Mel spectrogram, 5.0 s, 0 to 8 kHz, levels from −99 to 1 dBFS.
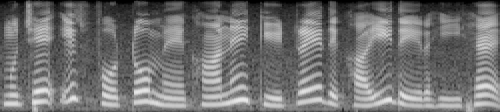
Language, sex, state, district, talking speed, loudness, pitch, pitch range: Hindi, female, Madhya Pradesh, Katni, 130 wpm, -15 LUFS, 230 Hz, 190-285 Hz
